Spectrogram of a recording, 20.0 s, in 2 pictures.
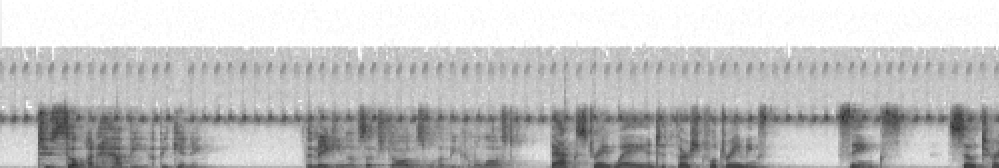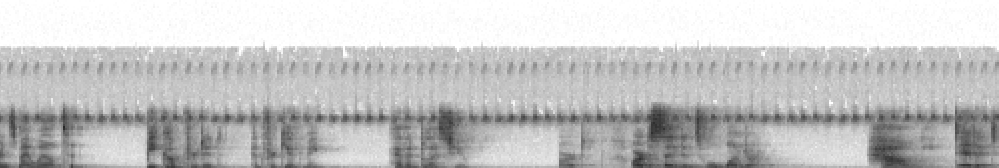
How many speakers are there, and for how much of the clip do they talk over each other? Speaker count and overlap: three, no overlap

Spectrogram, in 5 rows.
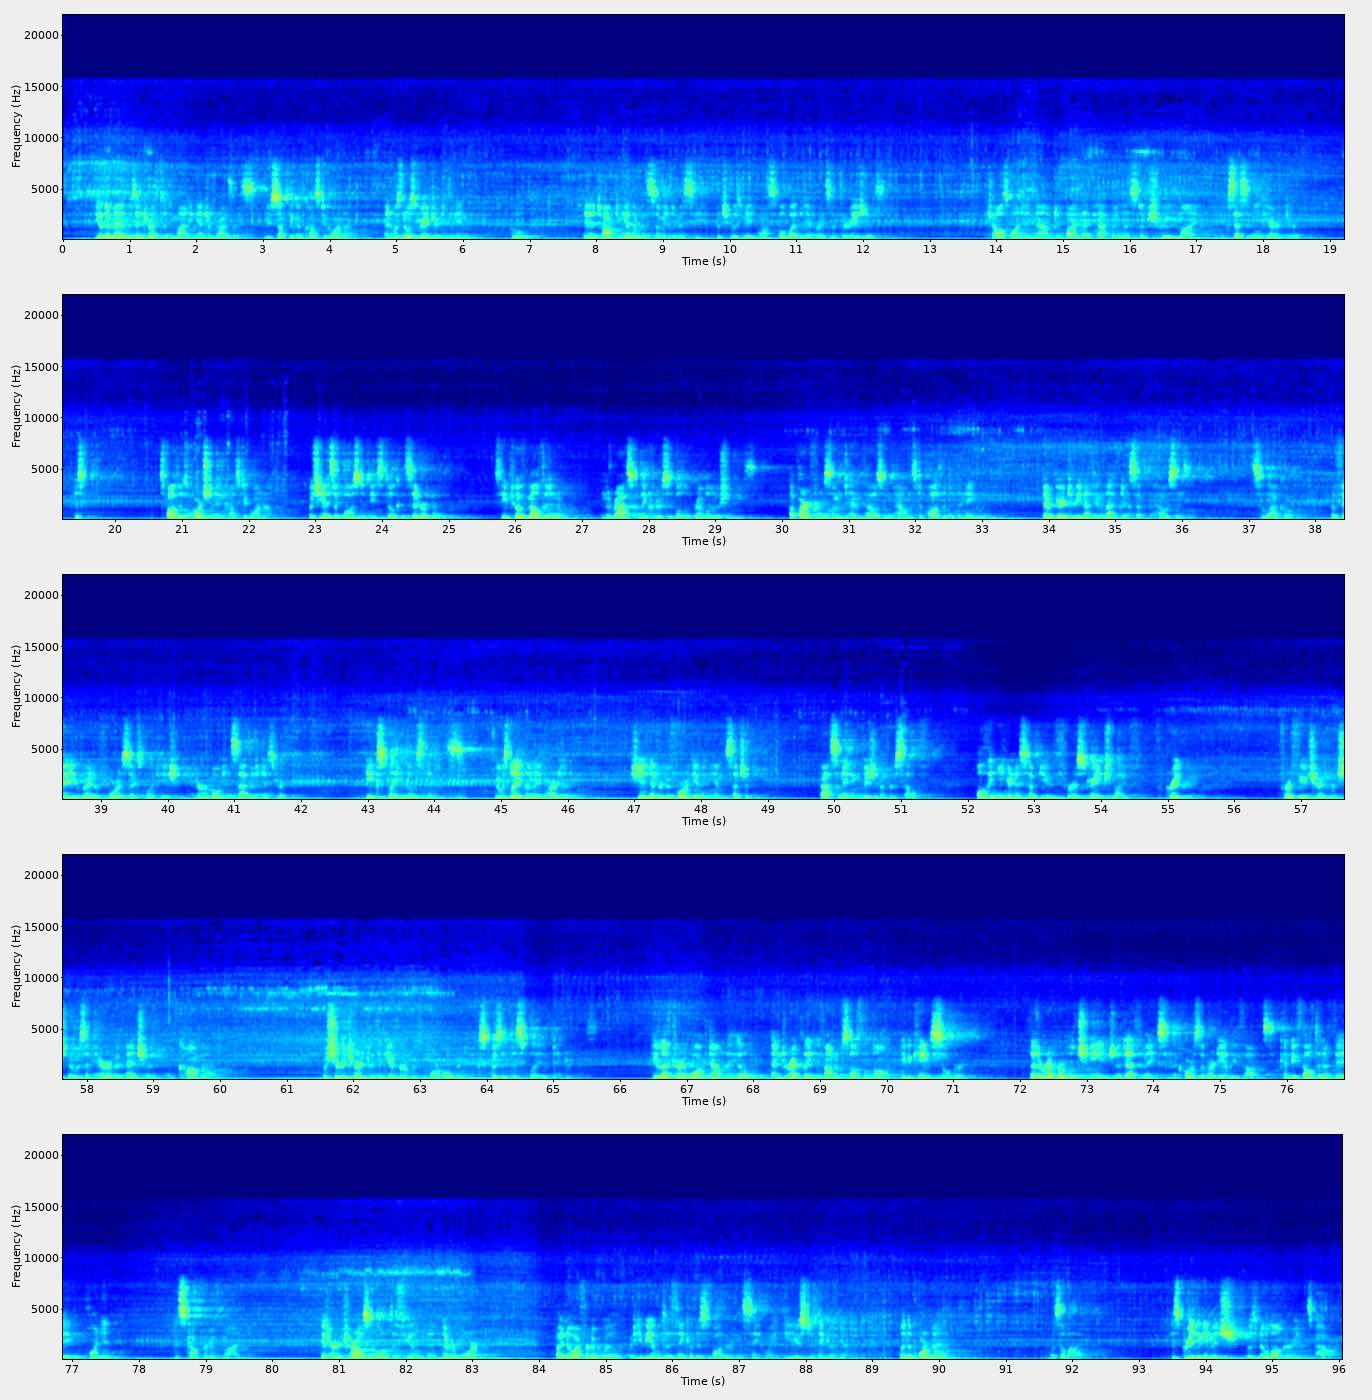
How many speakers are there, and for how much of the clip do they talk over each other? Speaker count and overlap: one, no overlap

